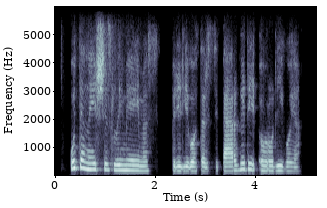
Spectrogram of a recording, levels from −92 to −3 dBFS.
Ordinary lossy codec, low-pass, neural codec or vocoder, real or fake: Opus, 16 kbps; 5.4 kHz; none; real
